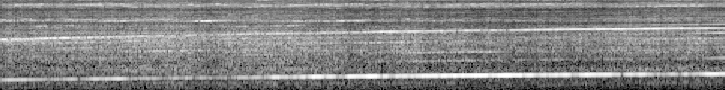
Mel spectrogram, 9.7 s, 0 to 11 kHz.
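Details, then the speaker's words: Fischer Dottikon 7" x 59" center hole grinding machine, air spindle spinning up unloaded to full speed: clean high whine climbing smoothly, no rattle or roughness; healthy spindle. "It's not that loud. You'll hear it. That comes up pretty good."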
